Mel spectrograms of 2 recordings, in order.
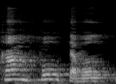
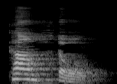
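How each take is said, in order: First: Every syllable is said fully, with all its vowels. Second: The middle vowels are dropped, said quickly in one go. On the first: The speaker calls it wrong. "Not comfortable. No, no" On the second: The speaker calls it right. "So I pronounce it like this. ... One shot"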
